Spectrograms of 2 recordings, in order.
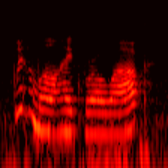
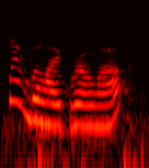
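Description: First: The voice stays at a normal reading pitch. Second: The voice is raised to a high pitch.

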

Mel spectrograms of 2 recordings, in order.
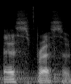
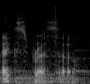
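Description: First: The word begins with an 'es' sound. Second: The word begins with an 'ex' sound. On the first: The speaker calls it right. "Because it's espresso" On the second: The speaker calls it wrong. "not expresso. I've been saying it wrong for years"

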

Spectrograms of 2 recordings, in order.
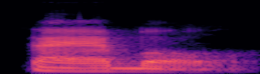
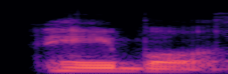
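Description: First: It is said with a local Sundanese-influenced pronunciation. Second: It is said with a standard English pronunciation. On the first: The speaker calls it wrong. "tapi table gitu ya" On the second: The speaker calls it right. "nggak table"

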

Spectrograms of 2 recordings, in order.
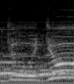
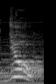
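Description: First: The vowel is held long. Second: The vowel is said short. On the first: "maka dia dibaca pan panjang" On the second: "seperti ini masih ju"

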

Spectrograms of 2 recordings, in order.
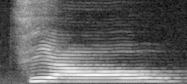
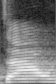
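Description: First: The ch is followed by an ee glide. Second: The ch goes straight into an ao sound. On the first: The speaker calls it right. "phải là gì?" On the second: The speaker calls it wrong. "tuyệt đối không đọc là chao nhá"

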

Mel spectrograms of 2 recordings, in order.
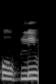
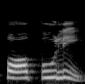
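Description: First: It sounds like 'pup-lee', with two syllables. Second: It sounds like 'pop-oo-lee', with three syllables. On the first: This is how the speaker used to say it. The speaker calls it wrong. "যেমন আমি আগে পুপলি বলতাম" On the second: This is how the speaker says it now. The speaker calls it right. "কিন্তু আমি এখন বলছি পপুলি"

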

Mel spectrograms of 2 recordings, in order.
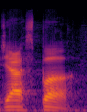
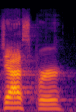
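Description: First: The word ends in an open ah, no r. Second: The word ends with a clear r sound. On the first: The speaker calls it right. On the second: The speaker calls it wrong. "not Jasper"

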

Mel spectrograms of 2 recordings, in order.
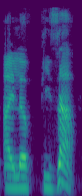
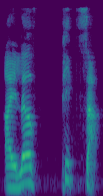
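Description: First: The middle sound of pizza is a plain z. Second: The middle sound of pizza is a ts. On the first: The speaker calls it wrong. "Bukan I love pizza" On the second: The speaker calls it right. "Dia ada bunyi teh sikit"

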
